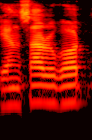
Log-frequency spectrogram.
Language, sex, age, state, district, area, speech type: Assamese, male, 45-60, Assam, Lakhimpur, rural, spontaneous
